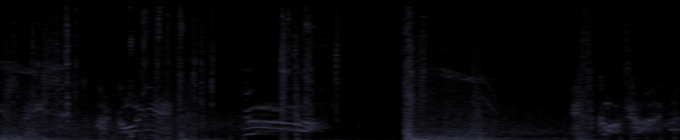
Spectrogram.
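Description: Bursts of gunfire ring out in the mobile shooter Apex Legends Mobile, sharp shots scattered between in-game voice callouts and mechanical clatter.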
